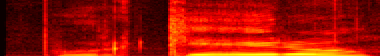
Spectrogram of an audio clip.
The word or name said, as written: Porquero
